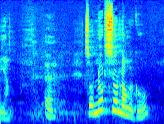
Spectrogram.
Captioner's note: audience laughs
